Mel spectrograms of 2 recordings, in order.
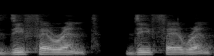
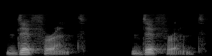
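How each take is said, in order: First: "different" como "di-fe-rent", con las E plenas; E muy clara. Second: "different" con la E interior reducida, en tono más suave; schwa. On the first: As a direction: di "different" marcando cada E. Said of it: "con una E muy clara". ("different" sin reducir vocales) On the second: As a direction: di "different" breve, sin E clara. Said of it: "sino con una schwa". ("different" con schwa) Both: Shown as a demonstration.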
